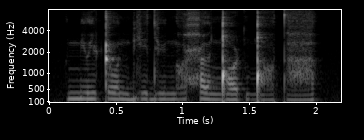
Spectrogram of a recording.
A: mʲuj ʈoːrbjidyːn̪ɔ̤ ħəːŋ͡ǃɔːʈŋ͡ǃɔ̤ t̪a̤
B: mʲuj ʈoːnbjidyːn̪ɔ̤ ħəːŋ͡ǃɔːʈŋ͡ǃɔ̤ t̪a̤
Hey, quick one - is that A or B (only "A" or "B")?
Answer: B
